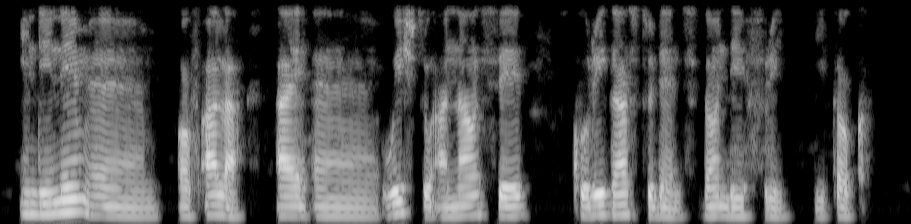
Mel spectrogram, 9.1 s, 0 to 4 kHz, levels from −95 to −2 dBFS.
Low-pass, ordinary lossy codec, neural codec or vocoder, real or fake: 3.6 kHz; none; none; real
